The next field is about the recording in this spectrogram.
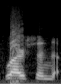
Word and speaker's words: Larsen: And by the way, Larson is spelled LARSEN, not O-N. – I had to learn it. – Oh, yeah, everyone misspells it the first time. O-N is the more common spelling of the name.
